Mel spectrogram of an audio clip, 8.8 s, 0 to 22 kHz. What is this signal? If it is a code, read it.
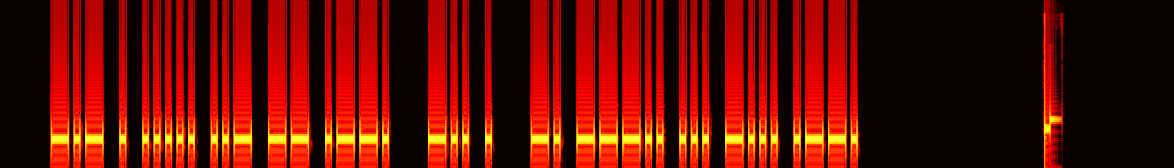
Morse code, heard as a keyed tone, about 28 wpm, 700 Hz. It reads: KE5UMP DE N8SBP
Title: USA Callsign DE Callsign 28wpm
